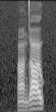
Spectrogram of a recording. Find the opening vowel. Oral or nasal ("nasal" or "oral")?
nasal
